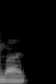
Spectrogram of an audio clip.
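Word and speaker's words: Mundt: So some Vikings fans have started calling him Munt Cake, which I think is amazing. It's incredible. And his name is spelled like Bunt Cake. It's UNDT, right?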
